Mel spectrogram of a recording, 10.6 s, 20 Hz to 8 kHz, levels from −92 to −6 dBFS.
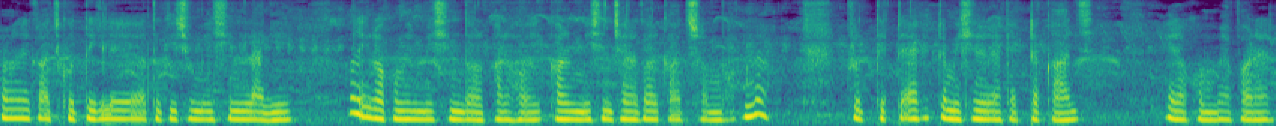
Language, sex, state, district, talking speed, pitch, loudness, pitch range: Bengali, female, West Bengal, Jhargram, 170 wpm, 195 Hz, -15 LUFS, 185-205 Hz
